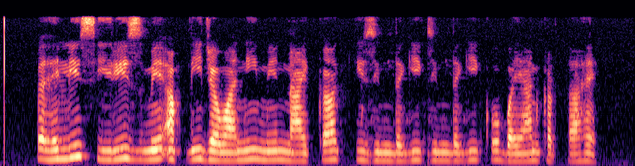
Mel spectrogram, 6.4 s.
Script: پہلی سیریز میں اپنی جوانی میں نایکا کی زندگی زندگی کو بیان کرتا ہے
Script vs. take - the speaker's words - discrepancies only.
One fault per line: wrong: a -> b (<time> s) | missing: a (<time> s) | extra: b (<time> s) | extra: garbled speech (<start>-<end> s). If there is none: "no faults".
no faults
